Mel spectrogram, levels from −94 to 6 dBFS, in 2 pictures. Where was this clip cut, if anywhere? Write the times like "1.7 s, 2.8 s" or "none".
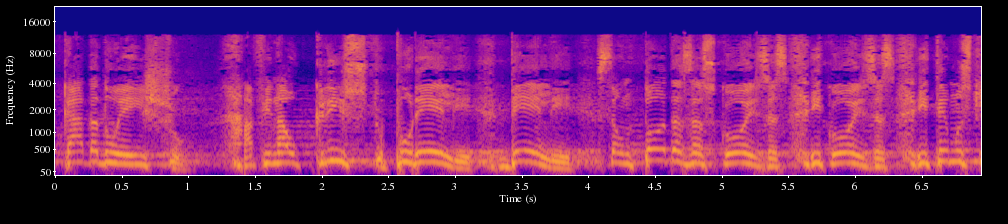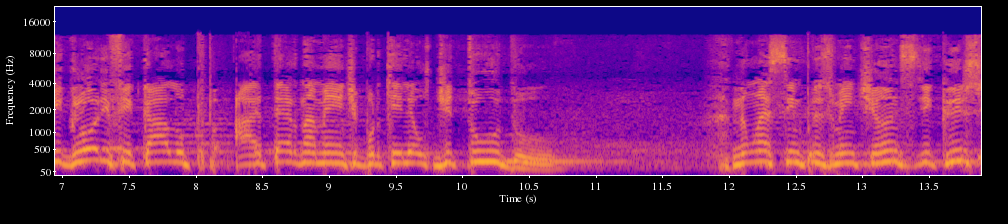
5.8 s, 8.4 s, 9.7 s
